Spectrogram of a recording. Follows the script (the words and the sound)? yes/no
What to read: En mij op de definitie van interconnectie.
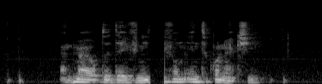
no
